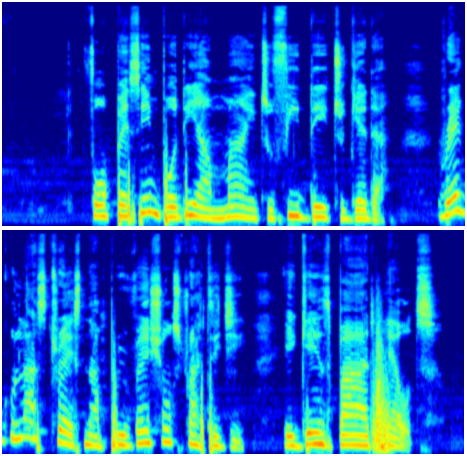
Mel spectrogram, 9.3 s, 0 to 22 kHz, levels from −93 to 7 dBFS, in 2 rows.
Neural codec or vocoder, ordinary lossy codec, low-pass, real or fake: none; none; none; real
